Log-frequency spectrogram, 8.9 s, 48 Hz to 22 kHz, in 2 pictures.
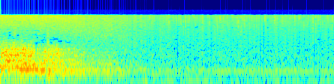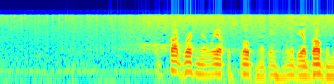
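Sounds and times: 
distant thunder rumbling: 0.0s - 1.9s, 5.9s - 8.8s
speech: 6.7s - 8.8s.

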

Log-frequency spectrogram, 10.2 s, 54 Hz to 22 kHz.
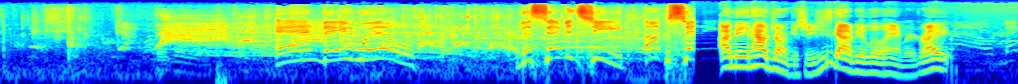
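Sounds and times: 
woman screaming at a game: 1.5s - 6.6s
speech: 5.2s - 9.6s.

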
